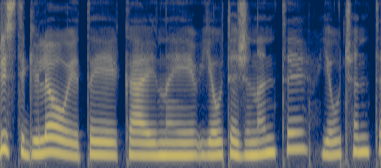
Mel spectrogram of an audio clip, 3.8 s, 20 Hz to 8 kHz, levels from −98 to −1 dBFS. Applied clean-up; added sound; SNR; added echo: none; none; none; none.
